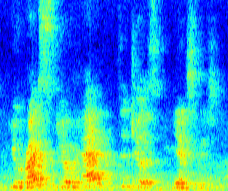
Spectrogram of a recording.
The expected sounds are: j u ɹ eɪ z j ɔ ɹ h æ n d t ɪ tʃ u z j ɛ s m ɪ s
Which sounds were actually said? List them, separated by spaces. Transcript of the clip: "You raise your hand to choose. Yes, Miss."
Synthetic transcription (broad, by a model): j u ɹ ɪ s j ɔ ɹ h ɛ d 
